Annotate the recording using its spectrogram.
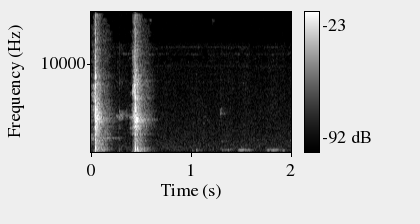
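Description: A handheld lighter struck twice, two sharp clicks about half a second apart, to light a flame for singeing the trimmed end of the crochet thread.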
